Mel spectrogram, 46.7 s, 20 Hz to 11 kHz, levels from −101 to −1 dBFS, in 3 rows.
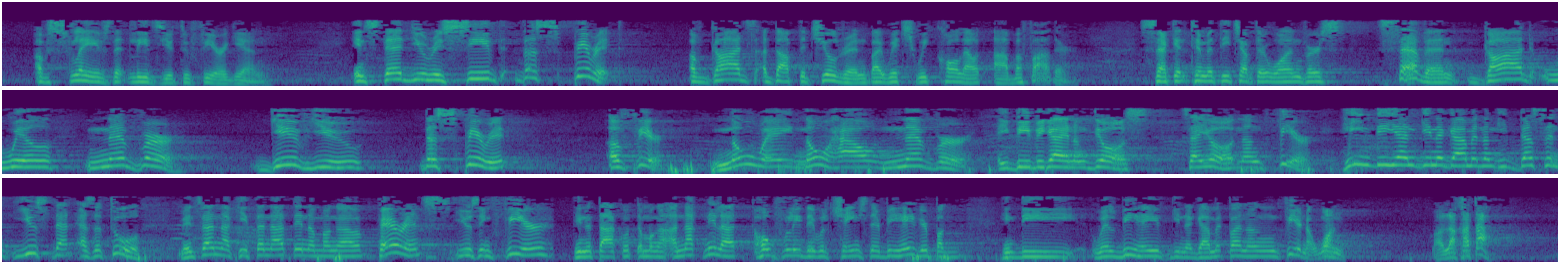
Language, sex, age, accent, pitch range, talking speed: English, male, 50-69, American, 150-210 Hz, 120 wpm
